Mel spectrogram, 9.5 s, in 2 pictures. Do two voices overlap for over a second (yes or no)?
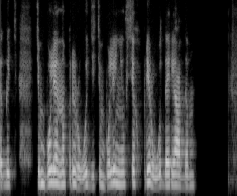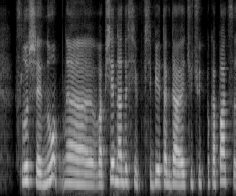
no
